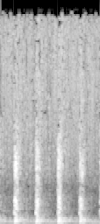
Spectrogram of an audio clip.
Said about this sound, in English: Open up! Who is it? Provo Marshal, hurry up! Uh-oh. All right. You don't need to knock the door down. I'm coming as fast as I can.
